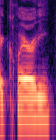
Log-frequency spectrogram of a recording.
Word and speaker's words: Clardy: You can follow me on Twitter at Troy Clarity, at Troy Clarity. Last name is spelled C-L-A-R-D-Y, at Troy Clarity.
